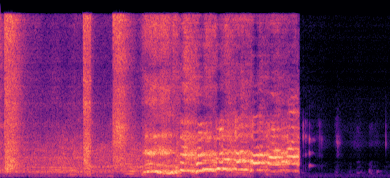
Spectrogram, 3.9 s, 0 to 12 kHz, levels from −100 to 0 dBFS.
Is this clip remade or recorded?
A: remade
